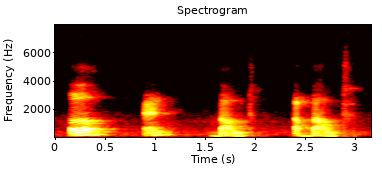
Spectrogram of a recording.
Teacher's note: So you have to put the stress on the second part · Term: word stress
